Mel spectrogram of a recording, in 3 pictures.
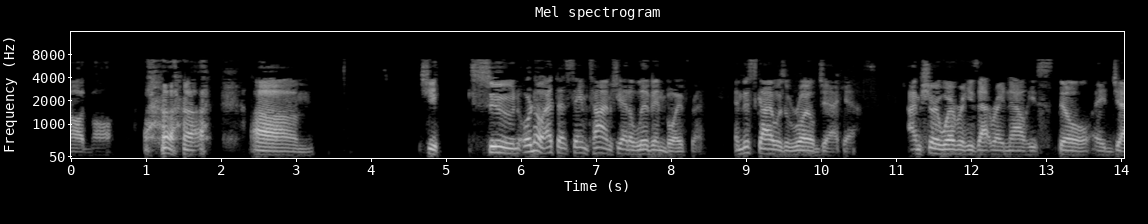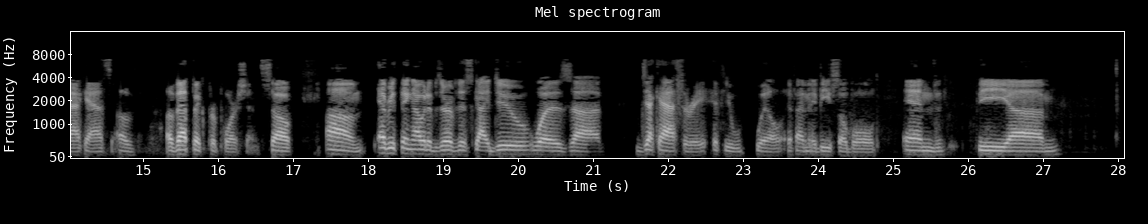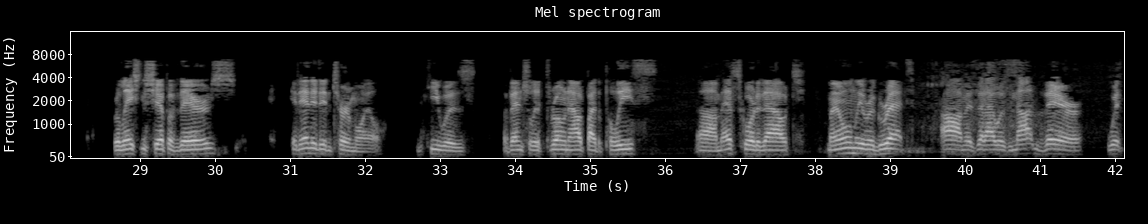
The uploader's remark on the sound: Coming to you LIVE from the side of the road!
